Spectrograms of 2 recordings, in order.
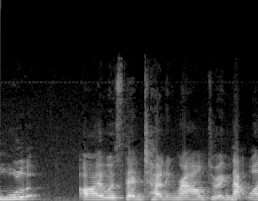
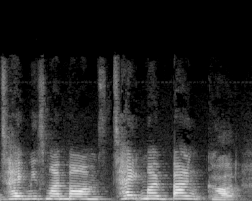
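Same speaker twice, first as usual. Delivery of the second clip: re-enacted scream, higher, slower; 5 semitones higher than usual. Retelling being carried by James, the speaker acts out her own screaming. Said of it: "I'm screaming".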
